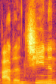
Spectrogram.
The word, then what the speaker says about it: arancine: Tortellini are from Bologna, Modena, that area which is in the north, while in Sicily you can try, for example, arancini or arancine. There's two pronunciations.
